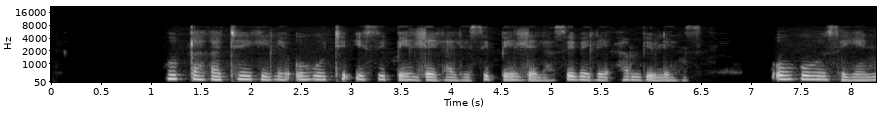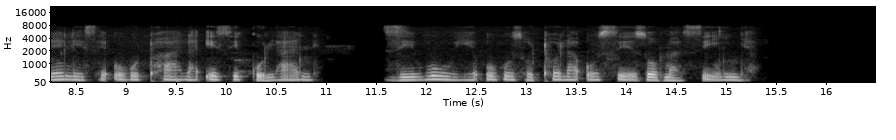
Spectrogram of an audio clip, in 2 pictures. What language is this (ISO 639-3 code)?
nde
